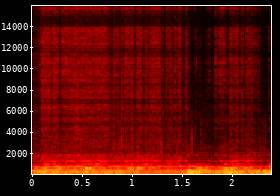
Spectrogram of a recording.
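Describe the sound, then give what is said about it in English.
Martian wind recorded on the surface of Mars by the Perseverance rover in 2021 gives a steady, dense, low rumbling hiss that holds at an even level throughout. “These are the sounds of the Martian winds and the clunk of the rover's wheels over the planet's surface.”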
